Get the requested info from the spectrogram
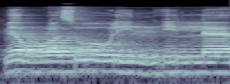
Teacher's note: മിർ റസൂലിൻ ഇല്ല, ഇവിടെ ഇവിടെ തൻവീനും ശേഷം ഹംസയുമാണ്. ഇദ്ഹാർ ഹൽഖി നൽകി തൻവീനിനെ വെളിവാക്കണം, മണിക്കാതെ വെളിവാക്കി ഉച്ചരിക്കുക.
